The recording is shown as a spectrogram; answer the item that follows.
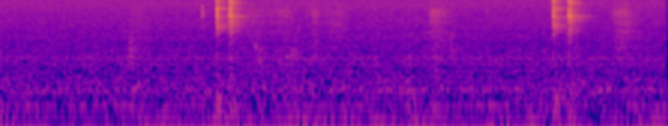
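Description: Near silence broken by faint computer mouse clicks: a quick pair about one and a half seconds in, and another pair near the end.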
